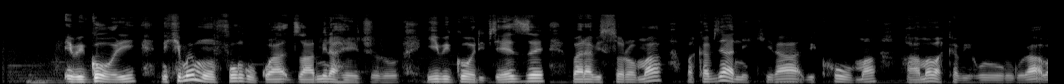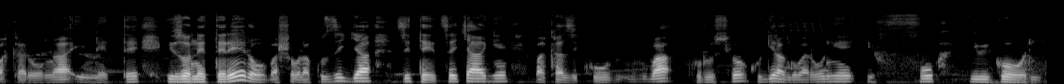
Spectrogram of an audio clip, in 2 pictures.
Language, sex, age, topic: Rundi, male, 36-49, agriculture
